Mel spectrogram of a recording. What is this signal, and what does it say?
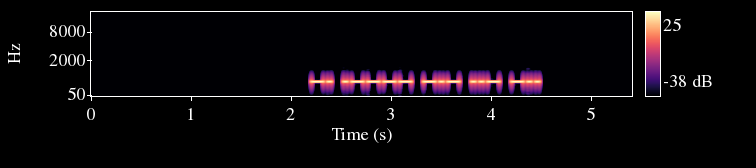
Morse code, heard as a keyed tone, about 30 wpm, 700 Hz. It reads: N1KUD
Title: USA Call Signs - 5 Characters - 30wpm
